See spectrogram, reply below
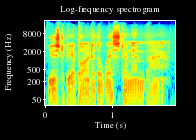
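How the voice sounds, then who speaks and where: A man voicing a protective, caring male dragon with a deep, gravelly, breathy voice, speaking slowly, solemnly and formally in a fantasy audio roleplay. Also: little pitch movement, exaggerated voice. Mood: solemn, wistful. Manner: slow, solemn, formal, dramatic pauses. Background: rain and cave ambience.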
